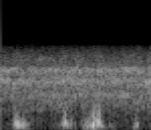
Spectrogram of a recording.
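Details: Huge flock of thousands of geese at Lower River Road, Washington, recorded on a phone; low honking calls, four or five bursts in quick succession, over a steady broad wash of distant flock noise.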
